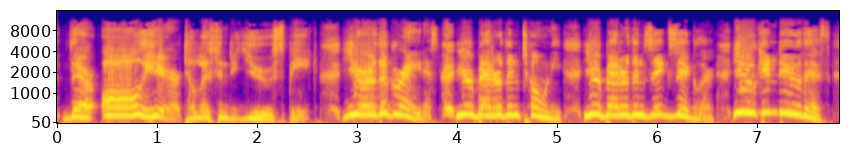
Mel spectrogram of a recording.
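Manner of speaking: loud, high motivational hype; mock pep talk. Hyping himself in the mirror, loud mock-heroic pep talk. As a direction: pump yourself up like a motivational speaker.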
